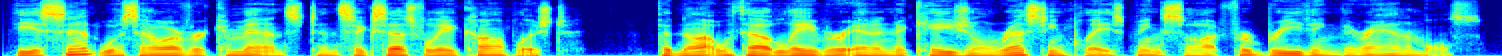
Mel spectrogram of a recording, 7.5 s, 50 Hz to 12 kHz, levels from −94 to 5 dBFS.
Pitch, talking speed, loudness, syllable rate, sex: 95 Hz, 185 wpm, -17 LUFS, 6.4 syllables/s, male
